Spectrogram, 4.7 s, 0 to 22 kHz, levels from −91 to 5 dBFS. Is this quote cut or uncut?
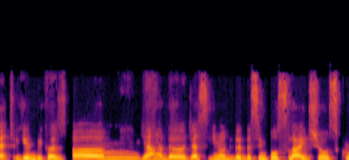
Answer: cut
